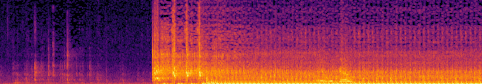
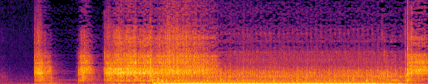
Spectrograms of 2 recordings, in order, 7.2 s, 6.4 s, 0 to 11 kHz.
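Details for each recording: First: Axis 500 4x4 UTV, after replacing the starter and solenoid, in neutral with the parking brake on and the fuel system primed: a few quiet ticks, then a quick crank and clean catch into a steady, even idle; it starts and runs normally. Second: Axis 500 4x4 UTV after new solenoid fitted, in neutral with parking brake set: two short clicks and bursts, then long laboured crank about four strokes a second; starter dragging, needs replacing.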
